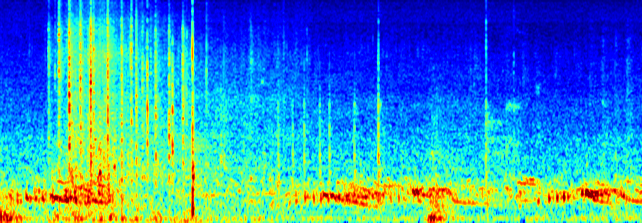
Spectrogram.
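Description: Pigeons coo in a loft, soft low rolling calls repeating under a light rustle of wings and feet, fairly close but quiet.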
